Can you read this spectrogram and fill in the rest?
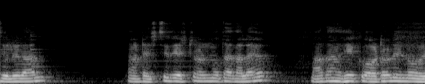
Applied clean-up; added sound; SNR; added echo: neural separator model SepFormer DNS4.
